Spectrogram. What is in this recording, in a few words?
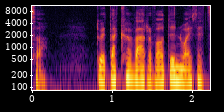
"cyfarfod", Welsh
